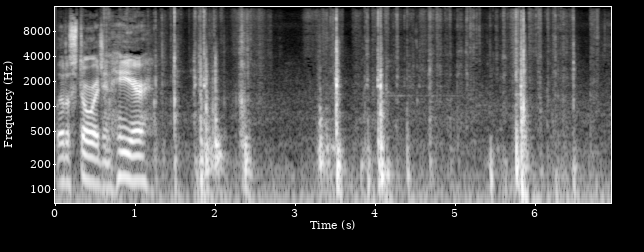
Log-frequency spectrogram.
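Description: A plastic lid clicks open and shut.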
